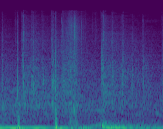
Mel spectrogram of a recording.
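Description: Short musical sting for an animated logo: a few sharp percussive hits and swishing noise over a deep, sustained bass.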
